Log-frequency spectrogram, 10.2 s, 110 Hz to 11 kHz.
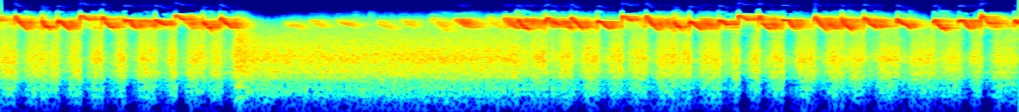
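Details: White-eye recorded 13 February 2020, singing energetically: a fast, steady stream of high, sharp descending chirps, about three to four a second, with a brief softer warbled stretch near the start.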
